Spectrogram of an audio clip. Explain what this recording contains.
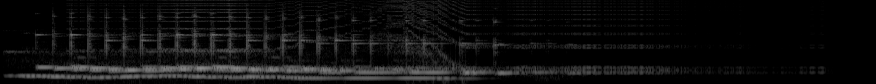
A marimba with multiple effects applied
